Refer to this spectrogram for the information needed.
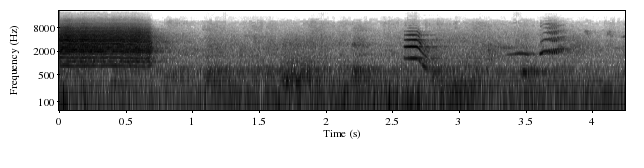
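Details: Pet Alexandrine parakeet, a colour mutation, opens with a loud, harsh, drawn-out squawk, followed by a quiet stretch with soft whistled notes and chirps from other birds.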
